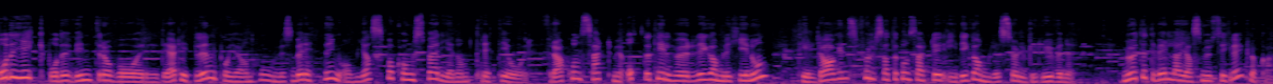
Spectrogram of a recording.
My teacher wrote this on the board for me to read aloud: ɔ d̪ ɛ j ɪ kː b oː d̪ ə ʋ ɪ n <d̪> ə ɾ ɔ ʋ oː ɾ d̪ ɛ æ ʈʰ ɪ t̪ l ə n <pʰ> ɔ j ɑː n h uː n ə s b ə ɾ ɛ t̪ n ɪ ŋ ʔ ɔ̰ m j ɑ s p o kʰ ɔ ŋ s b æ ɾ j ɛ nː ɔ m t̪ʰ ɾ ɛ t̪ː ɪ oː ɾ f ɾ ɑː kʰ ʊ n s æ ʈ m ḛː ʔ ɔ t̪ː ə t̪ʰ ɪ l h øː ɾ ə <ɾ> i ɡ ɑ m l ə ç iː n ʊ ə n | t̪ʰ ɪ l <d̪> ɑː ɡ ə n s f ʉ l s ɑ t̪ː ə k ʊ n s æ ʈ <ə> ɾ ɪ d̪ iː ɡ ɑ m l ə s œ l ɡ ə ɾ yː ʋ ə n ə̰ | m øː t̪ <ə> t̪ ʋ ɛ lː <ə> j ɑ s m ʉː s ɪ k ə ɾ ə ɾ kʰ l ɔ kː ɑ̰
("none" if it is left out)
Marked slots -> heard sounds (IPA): t̪, pʰ, ɾ, d̪, ə, ə, ɑ

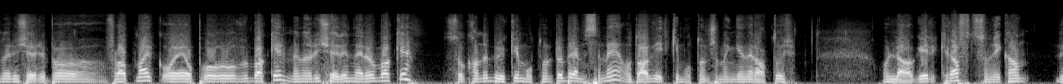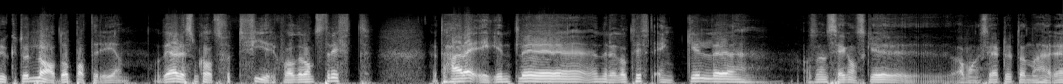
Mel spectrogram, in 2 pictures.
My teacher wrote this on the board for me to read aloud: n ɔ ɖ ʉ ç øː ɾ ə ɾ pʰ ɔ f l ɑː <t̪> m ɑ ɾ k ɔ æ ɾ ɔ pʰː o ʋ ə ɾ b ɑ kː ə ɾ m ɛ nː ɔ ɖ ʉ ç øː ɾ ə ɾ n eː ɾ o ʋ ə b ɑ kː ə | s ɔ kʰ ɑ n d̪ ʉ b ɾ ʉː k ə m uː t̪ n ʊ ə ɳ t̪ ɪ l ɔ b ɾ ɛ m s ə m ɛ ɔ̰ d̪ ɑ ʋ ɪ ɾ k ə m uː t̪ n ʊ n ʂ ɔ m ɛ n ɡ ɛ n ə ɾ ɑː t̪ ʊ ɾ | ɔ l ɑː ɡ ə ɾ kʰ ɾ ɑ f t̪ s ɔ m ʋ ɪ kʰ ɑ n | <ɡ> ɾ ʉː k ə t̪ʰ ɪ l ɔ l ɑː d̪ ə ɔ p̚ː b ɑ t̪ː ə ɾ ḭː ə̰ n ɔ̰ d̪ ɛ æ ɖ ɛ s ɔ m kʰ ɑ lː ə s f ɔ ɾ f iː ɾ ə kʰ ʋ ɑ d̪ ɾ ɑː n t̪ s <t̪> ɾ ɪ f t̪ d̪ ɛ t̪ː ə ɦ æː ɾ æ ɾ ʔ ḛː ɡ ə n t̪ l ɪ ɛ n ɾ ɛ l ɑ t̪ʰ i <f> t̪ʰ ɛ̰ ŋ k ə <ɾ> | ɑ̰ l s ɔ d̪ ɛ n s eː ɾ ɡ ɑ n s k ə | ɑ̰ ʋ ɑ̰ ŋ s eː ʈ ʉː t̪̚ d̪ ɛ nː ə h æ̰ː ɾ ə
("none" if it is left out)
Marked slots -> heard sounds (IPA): t̪, b, d̪, f, l

